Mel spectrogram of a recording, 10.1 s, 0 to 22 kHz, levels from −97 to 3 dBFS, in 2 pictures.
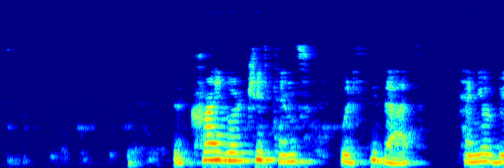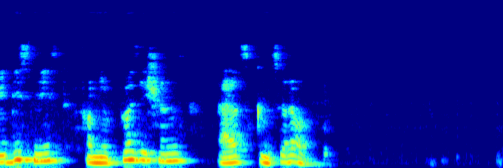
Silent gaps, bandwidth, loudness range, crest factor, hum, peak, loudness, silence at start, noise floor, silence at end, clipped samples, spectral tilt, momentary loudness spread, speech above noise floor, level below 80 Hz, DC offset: none; 7.4 kHz; 4 LU; 20 dB; none; -12 dBFS; -30 LUFS; 1.3 s; -88 dBFS; 1.9 s; under 0.1%; -8.5 dB/octave; 14 LU; 60 dB; -68 dBFS; under 0.1%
